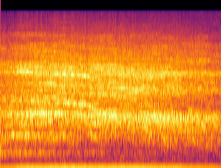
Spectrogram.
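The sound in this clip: Women in a crowd at a lively party night shout and cheer, forming a dense, continuous high-pitched roar of overlapping screams that stays loud throughout.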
